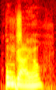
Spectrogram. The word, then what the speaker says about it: Ngaio: My name's Ungayo Belem, by the way. No, go ahead. – Say your name again. – Ungayo.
